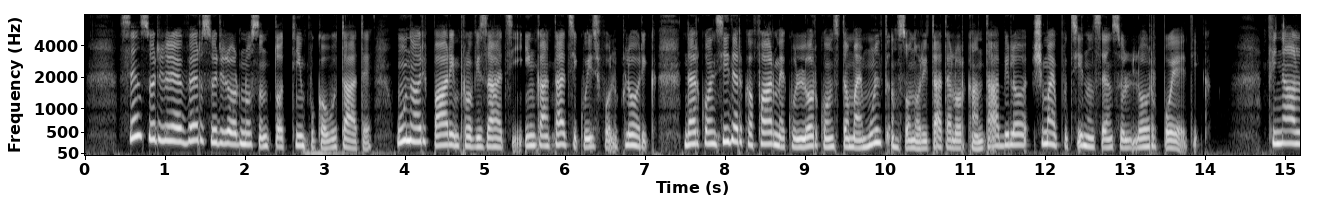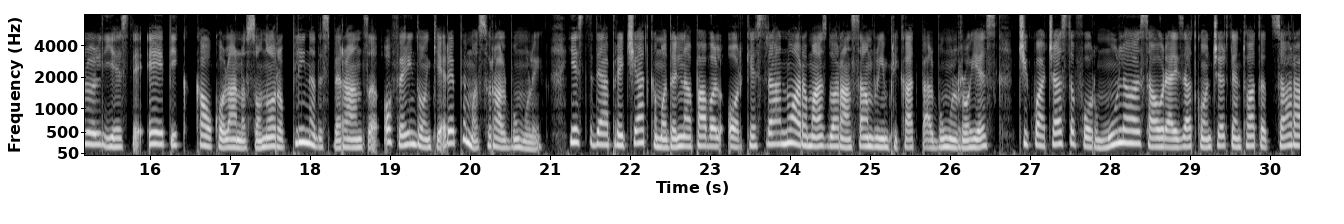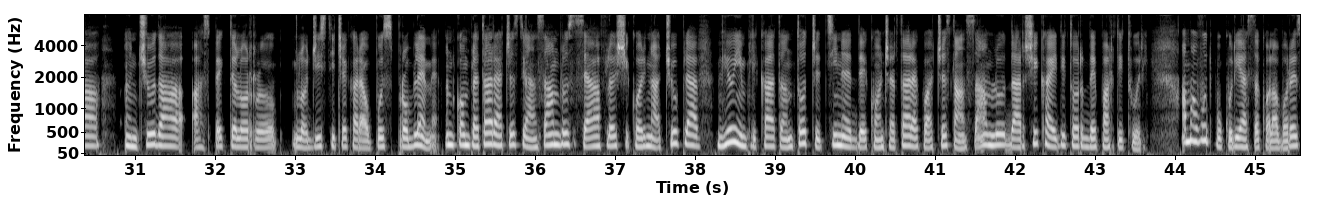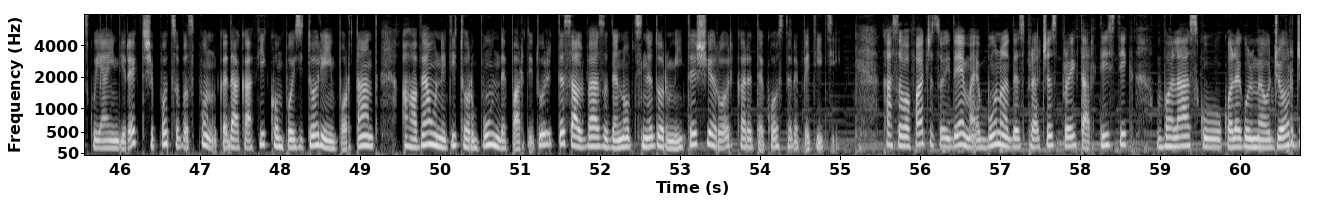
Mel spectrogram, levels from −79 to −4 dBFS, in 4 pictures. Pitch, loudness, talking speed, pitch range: 195 Hz, -19 LUFS, 165 wpm, 175-225 Hz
